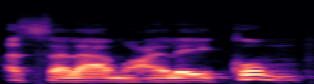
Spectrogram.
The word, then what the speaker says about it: السلام علیکم: بتا دی ہے کہ سلام کا طریقہ السلام علیکم، یہ صحیح تلفظ ہے۔ السلام علیکم، یا اس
